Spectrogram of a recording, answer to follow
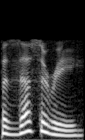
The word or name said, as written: possessory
